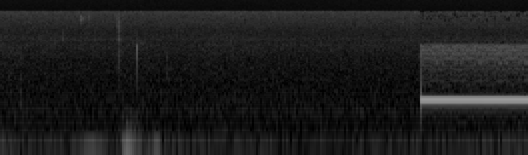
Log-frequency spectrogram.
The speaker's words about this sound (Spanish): está marcando ese teléfono con esa clase que tiene ella con sus uñas pintadas.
